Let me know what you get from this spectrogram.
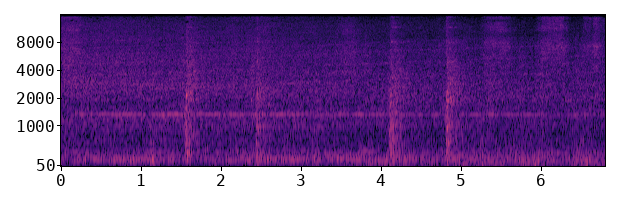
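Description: Sydney Trains V-set double-deck electric train departing slowly, its running noise carrying a steady high hum, with four sharp clacks as its wheels pass over the rails.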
